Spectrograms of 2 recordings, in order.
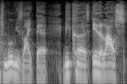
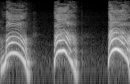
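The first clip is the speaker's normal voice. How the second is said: acted very high, shrill, insistent, swooping child's scream; 6 dB louder than usual. Speaker retelling how the five-year-old screams for Mom: imitating a child screaming. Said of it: "he's screaming at top".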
